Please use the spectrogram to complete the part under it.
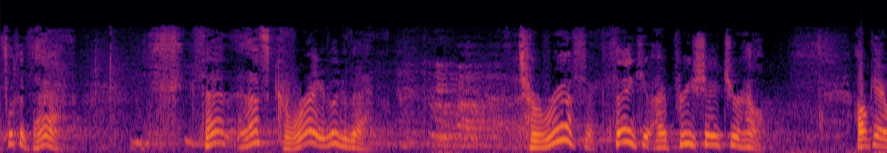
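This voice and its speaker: A high-pitched male preacher gives a friendly, interactive sermon. He keeps checking in with his listeners and has them say lines back to him. On key phrases he drops to a slow, deliberate delivery. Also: a little mellow, poor audio. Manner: engaging, asks the congregation to repeat lines; slows down to stress key phrases. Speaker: pastor.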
